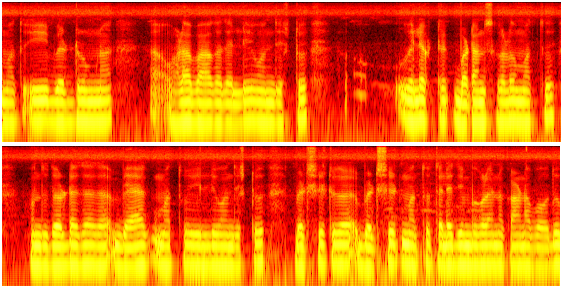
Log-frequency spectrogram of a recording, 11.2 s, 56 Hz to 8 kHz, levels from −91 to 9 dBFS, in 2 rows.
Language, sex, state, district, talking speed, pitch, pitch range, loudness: Kannada, male, Karnataka, Koppal, 130 wpm, 115 Hz, 115-120 Hz, -15 LUFS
